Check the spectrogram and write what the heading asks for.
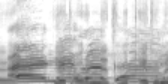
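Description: A young child singing in a high voice, a short sing-song run of held notes that rise and fall.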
